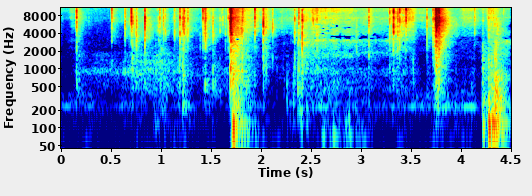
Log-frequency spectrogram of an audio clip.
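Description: Thin plastic film on a new Rubik's-type cube crinkling as it is handled and cut open with scissors. There are scattered crackles, a dull knock about a second and a half in, and a louder one near the end.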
